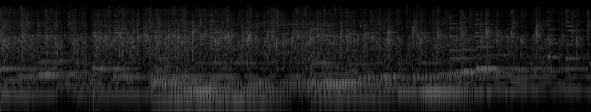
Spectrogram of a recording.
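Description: A congregation at a church service in Barranquilla, Colombia applauds softly beneath sustained keyboard or organ chords, the scattered clapping blending into the steady music throughout.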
